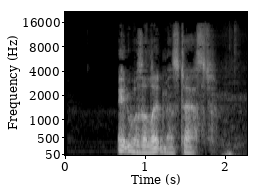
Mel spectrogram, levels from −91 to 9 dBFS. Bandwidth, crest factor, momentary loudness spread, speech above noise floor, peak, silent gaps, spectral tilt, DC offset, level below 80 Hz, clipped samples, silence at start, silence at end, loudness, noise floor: 16 kHz; 18 dB; 12 LU; 50 dB; -8 dBFS; none; -5 dB/octave; under 0.1%; -50 dBFS; under 0.1%; 0.65 s; 0.2 s; -25 LUFS; -74 dBFS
